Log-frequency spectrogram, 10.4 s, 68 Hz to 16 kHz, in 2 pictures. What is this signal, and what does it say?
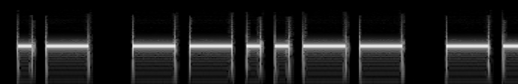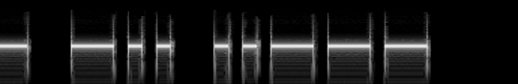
Morse code, heard as a keyed tone, about 8 wpm, 800 Hz. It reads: A,MD2
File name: LEZIONI / 10 SIGNS / 10D COMA 8wpm 3749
